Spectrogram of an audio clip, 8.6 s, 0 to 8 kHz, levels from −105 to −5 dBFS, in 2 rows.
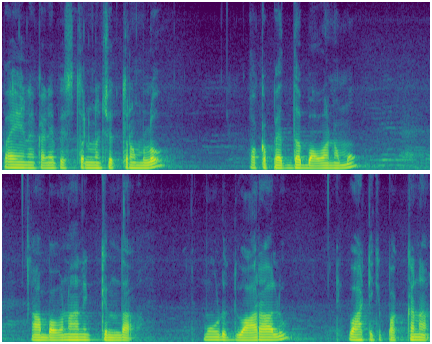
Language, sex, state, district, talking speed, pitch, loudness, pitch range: Telugu, male, Andhra Pradesh, Krishna, 105 wpm, 125 Hz, -18 LUFS, 120-145 Hz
